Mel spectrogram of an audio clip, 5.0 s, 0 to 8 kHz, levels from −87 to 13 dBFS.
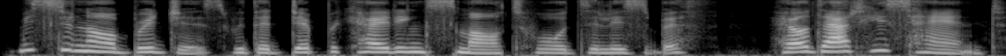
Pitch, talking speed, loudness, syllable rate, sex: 220 Hz, 155 wpm, -22 LUFS, 4.9 syllables/s, female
